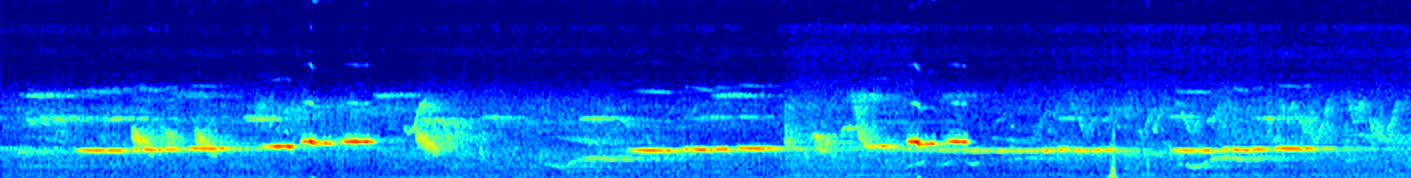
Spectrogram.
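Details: A female large niltava at Doi Inthanon, Chiang Mai, Thailand, gives long, steady, high whistled notes in loose phrases while other birds twitter and chirp busily in the background.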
